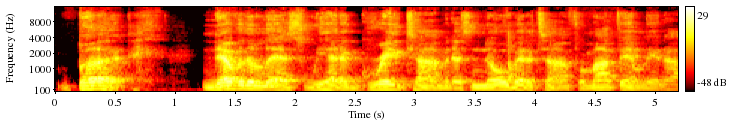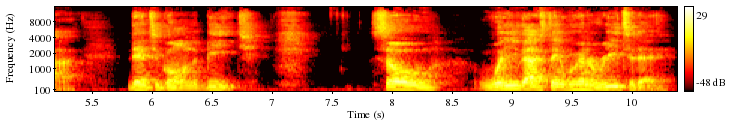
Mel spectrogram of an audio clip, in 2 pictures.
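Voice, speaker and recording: A man, a children's storytime host, speaking playfully and directly to young listeners in an animated read-aloud style. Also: fairly low pitch, moderate pace, reverberant.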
